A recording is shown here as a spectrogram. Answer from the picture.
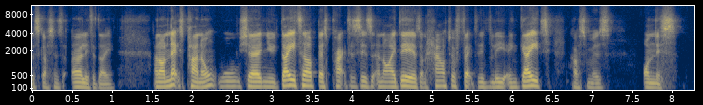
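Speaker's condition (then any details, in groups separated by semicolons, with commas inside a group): No condition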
